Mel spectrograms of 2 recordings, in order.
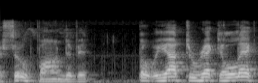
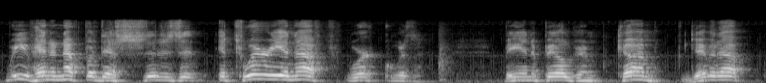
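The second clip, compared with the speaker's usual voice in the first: higher, louder complaining voice; the flesh crying out; 6 semitones higher, 5 dB louder than usual. Acted. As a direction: whine to quit the journey. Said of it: "cries the flesh".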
